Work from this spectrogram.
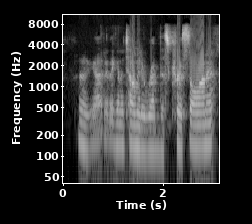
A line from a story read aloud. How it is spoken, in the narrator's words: I sigh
